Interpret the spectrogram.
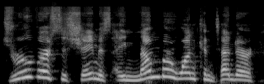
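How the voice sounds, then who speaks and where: A man co-hosting a podcast, talking quickly and excitedly about wrestling, joking around and swearing. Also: very high voice, dry recording, studio quality. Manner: fast, excitable, jokey, swears. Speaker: podcast co-host. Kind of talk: casual wrestling chat.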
